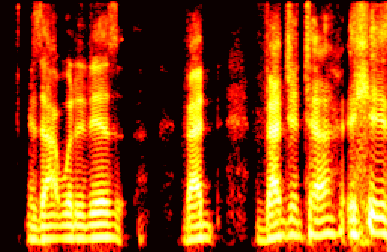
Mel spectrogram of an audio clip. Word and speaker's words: Vegeta: know if you know how to pronounce the name. Okay, so it's Vegeta. Is that what it is? Vegeta.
